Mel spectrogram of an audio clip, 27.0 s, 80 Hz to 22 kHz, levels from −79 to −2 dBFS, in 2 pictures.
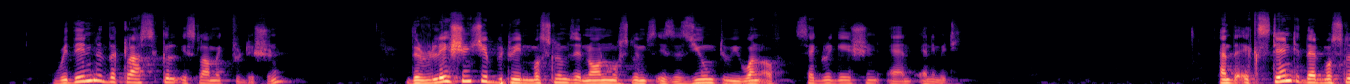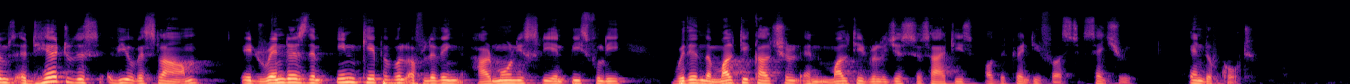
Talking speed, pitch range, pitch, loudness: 120 wpm, 115-160 Hz, 135 Hz, -19 LUFS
